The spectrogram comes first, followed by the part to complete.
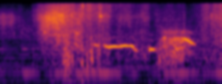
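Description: Background music with excited high-pitched voices, one rising and falling in a squeal near the end.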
